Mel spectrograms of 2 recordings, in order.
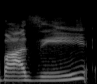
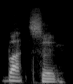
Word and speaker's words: BaZi: I had never heard of the term Bazi. Is that the correct pronunciation, Bazi? No, it's very wrong, but it's the way I do it. we, we should probably say Batsu, but I make no claim to pronounce Chinese well.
